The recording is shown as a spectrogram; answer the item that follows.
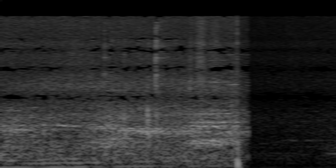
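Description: Steady background hiss and hum. About a second and a half in, a click, then an abrupt cut to dead silence.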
